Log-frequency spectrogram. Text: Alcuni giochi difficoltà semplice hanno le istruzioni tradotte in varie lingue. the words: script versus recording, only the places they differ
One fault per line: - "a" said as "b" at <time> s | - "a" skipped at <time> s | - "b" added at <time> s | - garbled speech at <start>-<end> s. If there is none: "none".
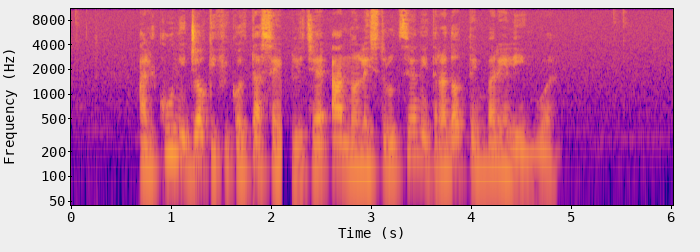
none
